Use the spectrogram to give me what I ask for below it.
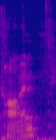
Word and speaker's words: COMMXN: That's one thing I always get asked now that I went through the rebrand is that like how do you pronounce, you know, C-O-M-M-X-N? And so we pronounce it common.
